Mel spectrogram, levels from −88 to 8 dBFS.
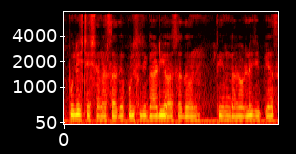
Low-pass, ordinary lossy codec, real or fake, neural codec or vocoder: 7.2 kHz; AAC, 32 kbps; fake; vocoder, 44.1 kHz, 80 mel bands, Vocos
